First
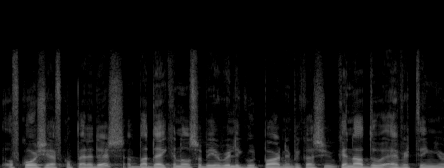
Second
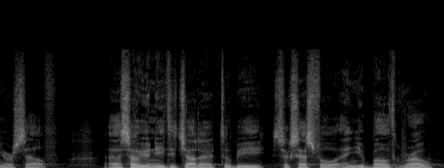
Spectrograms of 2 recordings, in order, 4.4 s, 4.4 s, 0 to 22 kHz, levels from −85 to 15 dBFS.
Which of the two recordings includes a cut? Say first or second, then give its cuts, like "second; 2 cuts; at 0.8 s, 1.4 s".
first; 1 cut; at 3.3 s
